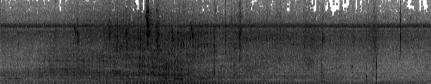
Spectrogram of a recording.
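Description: A motorcycle engine passing by, growing louder to a peak about three to four seconds in, then fading away.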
